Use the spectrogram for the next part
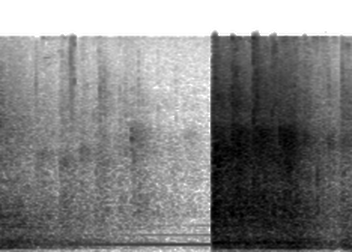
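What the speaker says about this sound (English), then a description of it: "A round of applause, ladies and gentlemen." Applause from a conference audience at a fintech week event breaks out suddenly partway through, loud and broadband after a quieter stretch of room noise with a low hum.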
